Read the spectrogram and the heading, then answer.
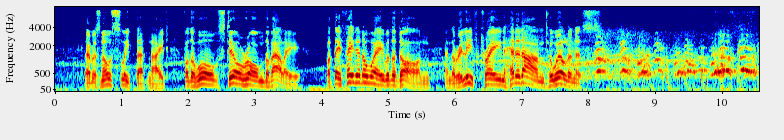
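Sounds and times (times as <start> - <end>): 
speech: 0.4 - 8.3
husky sled dog barking, yipping and whining: 8.0 - 10.5.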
